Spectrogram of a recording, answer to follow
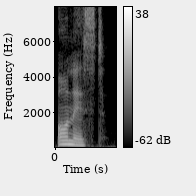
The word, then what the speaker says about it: honest: The letter H is silent in honor, honorable, honest, hour, hourly, heir, and heiress.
